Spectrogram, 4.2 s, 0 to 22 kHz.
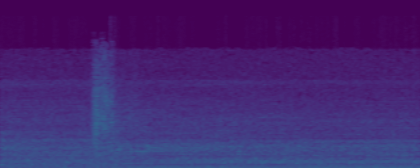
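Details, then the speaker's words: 33-year-old microwave on a 25-second run after magnetron replacement, plus new fuse, diode and capacitor; about 990 W draw versus 275 W with the bad magnetron; steady even mains hum, faint fan whir, no crackle or buzzing; normal running. "Now that it's all good and in good working order again, I'm going to see what it does now. We'll do 25 seconds. Oh, that sounds awesome."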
